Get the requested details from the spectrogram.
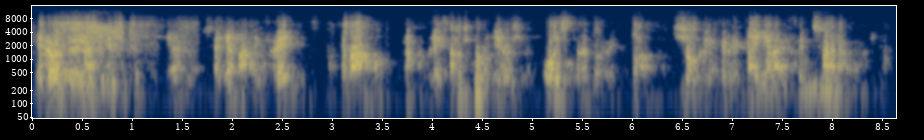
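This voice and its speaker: A man reads a formal documentary narration, heard from a video whose audio keeps stuttering and dropping out as it buffers. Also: recorded from a distance. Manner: formal, measured reading with lively pitch. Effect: choppy audio that keeps cutting out, like a buffering video stream. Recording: echoey video played through a call, faint noise.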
